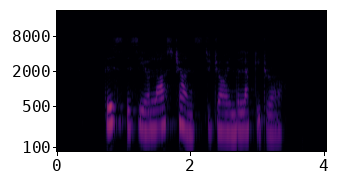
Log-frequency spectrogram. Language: English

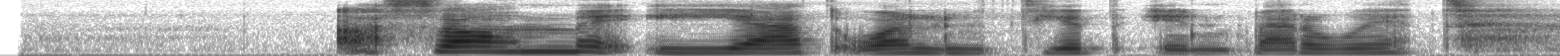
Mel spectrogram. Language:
Kalenjin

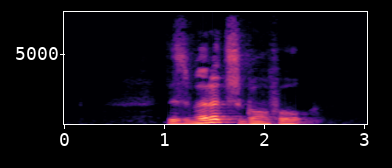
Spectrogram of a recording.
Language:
Kabyle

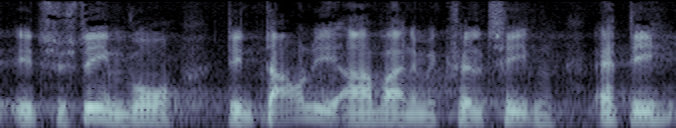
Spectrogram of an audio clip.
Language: Danish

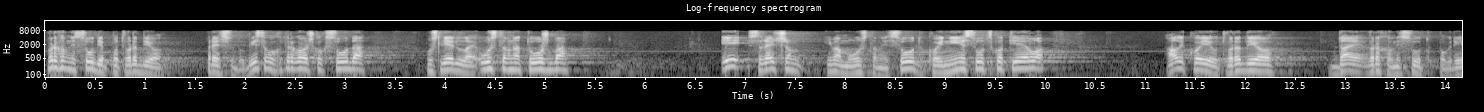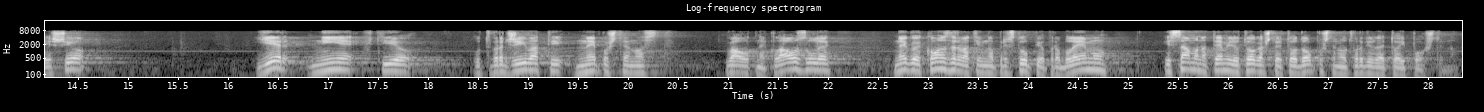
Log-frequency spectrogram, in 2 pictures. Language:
Croatian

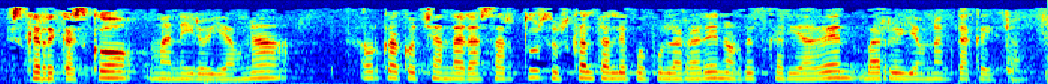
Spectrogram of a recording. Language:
Basque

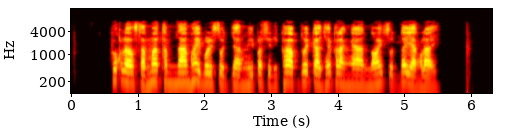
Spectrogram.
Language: Thai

